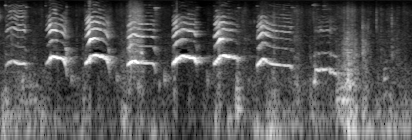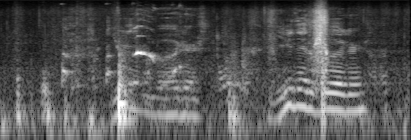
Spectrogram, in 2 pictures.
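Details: Puppies Savannah and Jericho at play: a quick run of six high, arching, whiny yelps in the first three seconds, then scattered softer squeaks, grunts and a final sharp squeal amid indoor rustling.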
